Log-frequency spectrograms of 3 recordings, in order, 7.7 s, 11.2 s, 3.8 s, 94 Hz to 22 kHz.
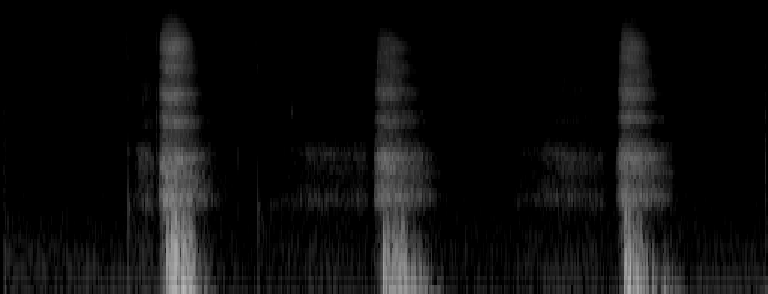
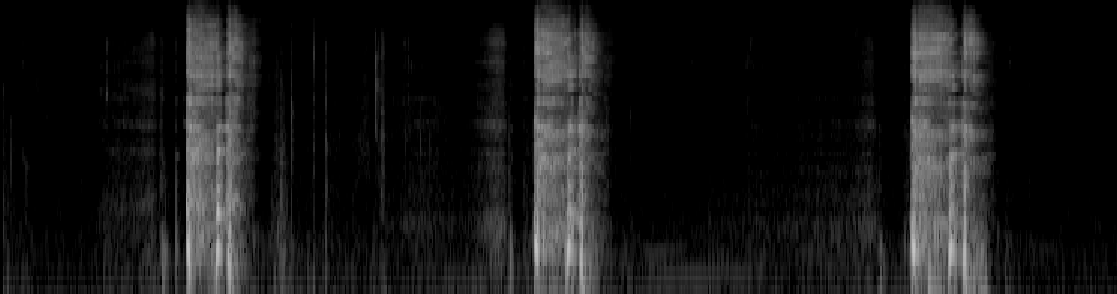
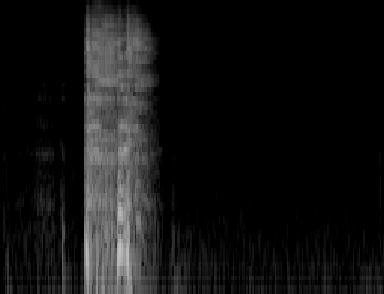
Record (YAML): exhalation_length: 7.7 s
exhalation_amplitude: 4560
exhalation_signal_mean_std_ratio: 0.29
three_cough_length: 11.2 s
three_cough_amplitude: 9208
three_cough_signal_mean_std_ratio: 0.28
cough_length: 3.8 s
cough_amplitude: 8295
cough_signal_mean_std_ratio: 0.27
survey_phase: beta (2021-08-13 to 2022-03-07)
age: 18-44
gender: Male
wearing_mask: 'No'
symptom_cough_any: true
symptom_runny_or_blocked_nose: true
symptom_fatigue: true
symptom_headache: true
smoker_status: Never smoked
respiratory_condition_asthma: false
respiratory_condition_other: false
recruitment_source: Test and Trace
submission_delay: 2 days
covid_test_result: Positive
covid_test_method: LFT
